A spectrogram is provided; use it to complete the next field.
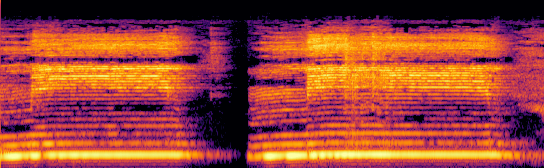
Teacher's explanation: آپ کے آواز جو ہے وہ ناک میں جا کر اس کی غنہ ہوگی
